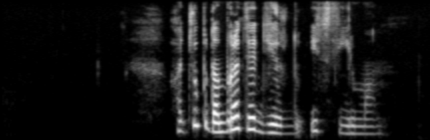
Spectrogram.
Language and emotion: Russian, neutral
